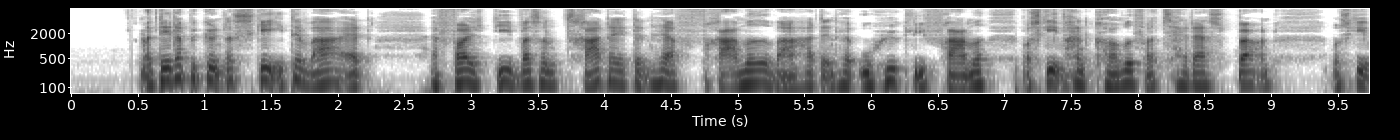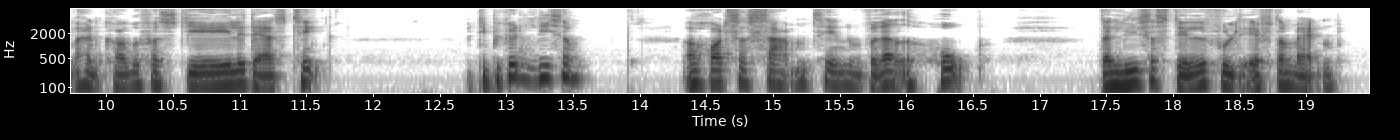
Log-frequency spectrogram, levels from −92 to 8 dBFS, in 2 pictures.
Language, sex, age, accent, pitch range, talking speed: Danish, male, 30-49, native, 105-135 Hz, 190 wpm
